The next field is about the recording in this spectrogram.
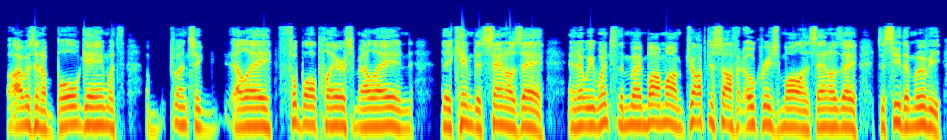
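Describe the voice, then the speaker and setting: Raspy guy in his 50s, talks super fast, keeps restarting his sentences, kinda muffled audio. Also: fairly high pitch, flat delivery, no room sound. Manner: rambling, many restarts and self-corrections. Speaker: podcast guest. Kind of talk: casual storytelling chat.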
